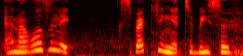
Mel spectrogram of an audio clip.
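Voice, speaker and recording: An actress with an Australian accent playing a curious, cheeky young time traveller in a radio play, narrating in a chatty, wide-eyed way. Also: female voice, sits high, fast, darkish tone, slight background noise, close to an everyday voice. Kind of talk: radio play acting, breathless first-person narration.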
